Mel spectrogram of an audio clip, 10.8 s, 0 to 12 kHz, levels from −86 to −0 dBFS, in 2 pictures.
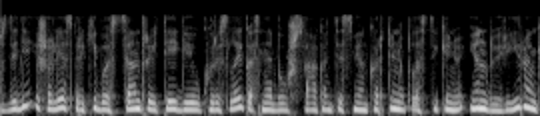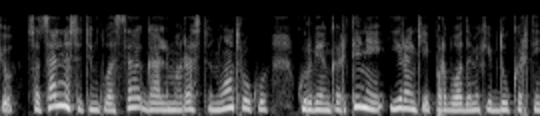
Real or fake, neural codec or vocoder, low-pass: real; none; 7.2 kHz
